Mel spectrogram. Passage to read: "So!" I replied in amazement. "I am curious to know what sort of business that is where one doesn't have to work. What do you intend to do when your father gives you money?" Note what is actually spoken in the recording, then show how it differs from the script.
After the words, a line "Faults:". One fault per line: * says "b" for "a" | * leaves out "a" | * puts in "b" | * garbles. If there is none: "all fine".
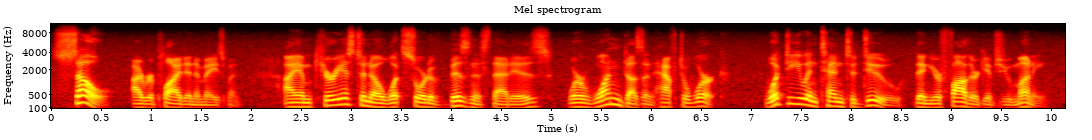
"So!" I replied in amazement. "I am curious to know what sort of business that is where one doesn't have to work. What do you intend to do then your father gives you money?"
Faults:
* says "then" for "when"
